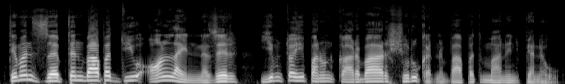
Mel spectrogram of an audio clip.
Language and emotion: Kashmiri, neutral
